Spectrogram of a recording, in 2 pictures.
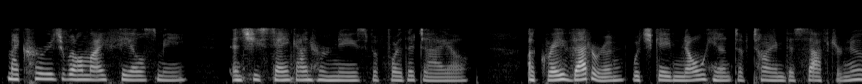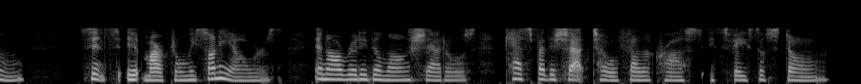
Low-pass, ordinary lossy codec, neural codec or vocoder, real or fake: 5.4 kHz; AAC, 32 kbps; none; real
